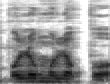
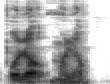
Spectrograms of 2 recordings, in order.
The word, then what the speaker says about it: Polomolok: Pulom mulok po 'yung tamang pag-pronounce. Ayan hindi po pulo mulok yan. Minsan din ako magsasalita mga pulom mulok yan pulong-mulok po siya mga ka-yo.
